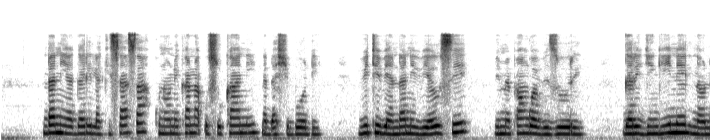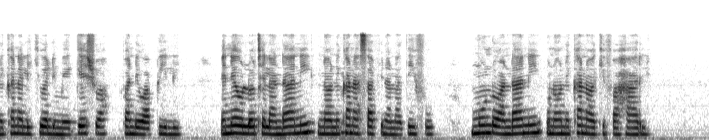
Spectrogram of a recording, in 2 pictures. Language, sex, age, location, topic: Swahili, female, 18-24, Nairobi, finance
